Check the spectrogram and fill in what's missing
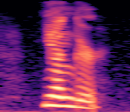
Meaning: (adjective) 1. comparative form of young: more young 2. Synonym of junior; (noun) One who is younger than another
- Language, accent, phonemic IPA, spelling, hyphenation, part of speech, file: English, US, /ˈjʌŋɡɚ/, younger, youn‧ger, adjective / noun, En-us-younger.ogg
